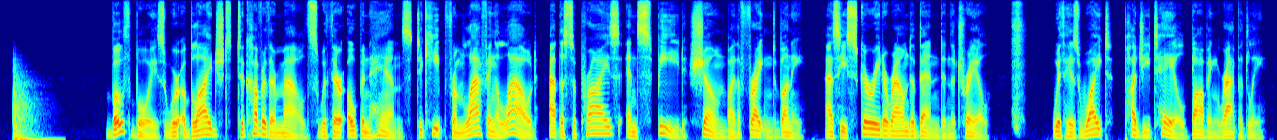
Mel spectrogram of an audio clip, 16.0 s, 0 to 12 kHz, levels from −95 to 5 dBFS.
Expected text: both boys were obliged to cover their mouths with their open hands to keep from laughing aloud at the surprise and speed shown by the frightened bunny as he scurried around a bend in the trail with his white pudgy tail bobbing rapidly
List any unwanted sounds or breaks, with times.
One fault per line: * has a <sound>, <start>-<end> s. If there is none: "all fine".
* has a thud, 0.2-0.8 s
* has a sniff, 12.6-12.8 s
